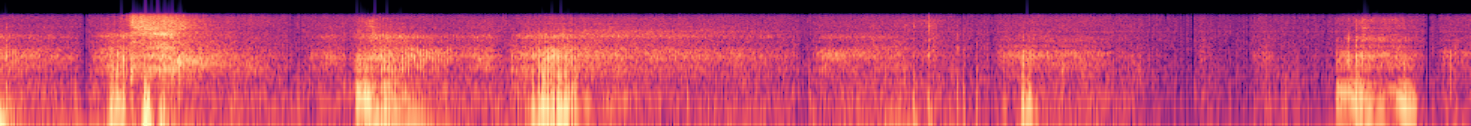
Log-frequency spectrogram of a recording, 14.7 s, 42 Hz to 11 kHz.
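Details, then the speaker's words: Man sleeping while camping in the Boundary Waters Canoe Area Wilderness, 2007: irregular rough, snorting breaths with quiet gaps between them; snoring. "Are you snoring at him? Mm-hmm. Are you gonna start snoring again? Mm-hmm."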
